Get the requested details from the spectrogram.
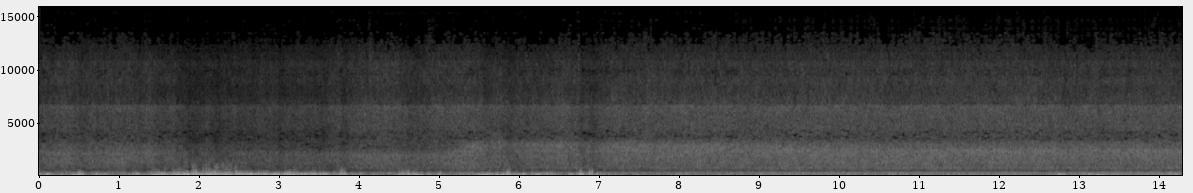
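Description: Muddy floodwater rushes and roars in a torrent.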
